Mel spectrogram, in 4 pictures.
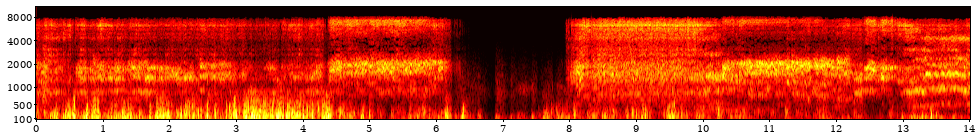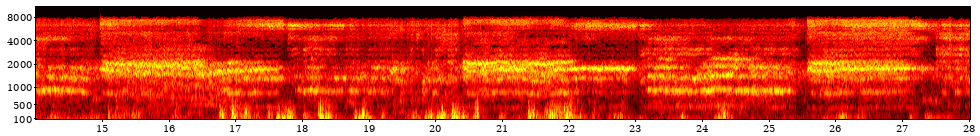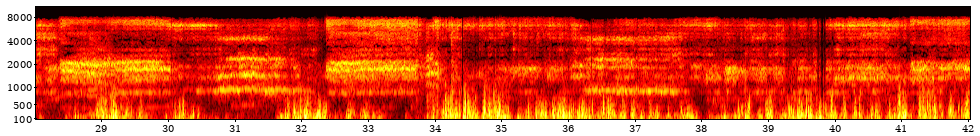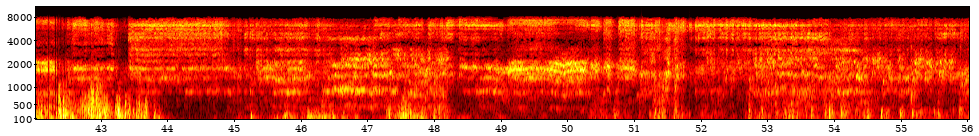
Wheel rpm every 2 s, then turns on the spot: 110, 110, 100, 10, 100, 110, 110, 110, 110, 110, 110, 110, 110, 110, 110, 110, 110, 120, 110, 120, 120, 110, 110, 110, 120, 110, 110, 110.
none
